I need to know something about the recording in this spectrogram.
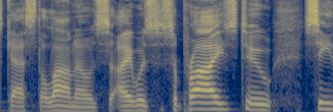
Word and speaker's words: Castellanos: Uh, I was surprised to see Nick Castayanos, although he pronounces as Castellanos.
